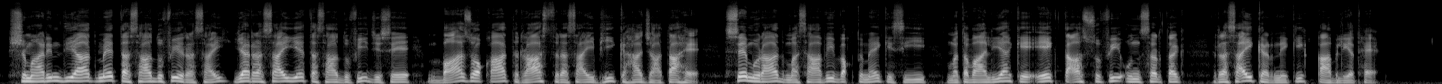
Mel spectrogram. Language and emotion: Urdu, neutral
